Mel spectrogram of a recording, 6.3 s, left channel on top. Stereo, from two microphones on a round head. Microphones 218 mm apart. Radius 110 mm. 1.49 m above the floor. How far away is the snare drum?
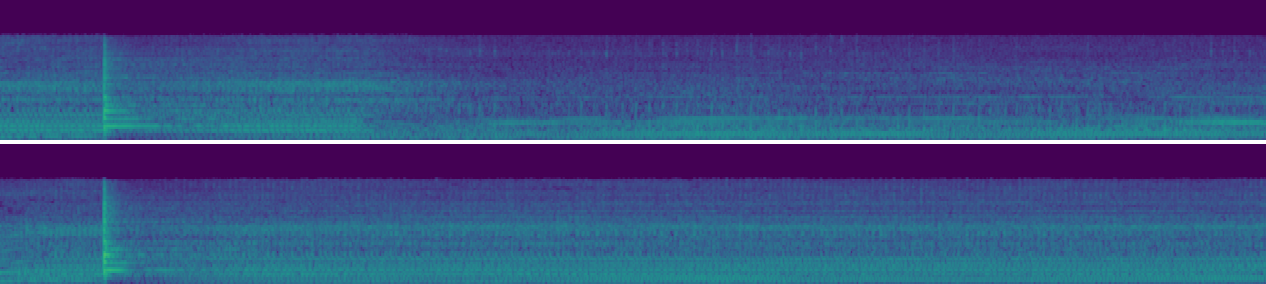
About 0.5 m.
